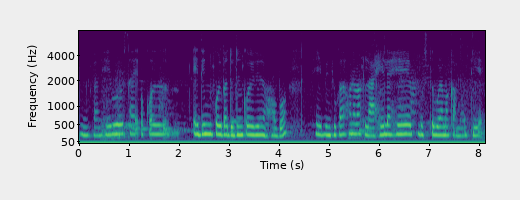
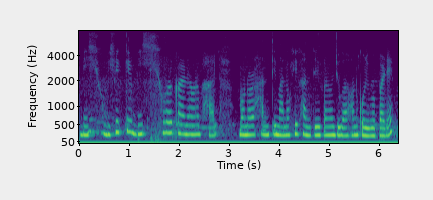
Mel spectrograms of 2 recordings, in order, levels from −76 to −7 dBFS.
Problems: none marked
